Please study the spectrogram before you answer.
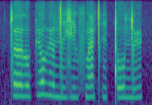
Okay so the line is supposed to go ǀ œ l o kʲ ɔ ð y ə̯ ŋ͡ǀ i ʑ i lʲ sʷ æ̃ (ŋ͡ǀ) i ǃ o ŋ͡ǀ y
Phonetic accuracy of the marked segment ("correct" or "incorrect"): incorrect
